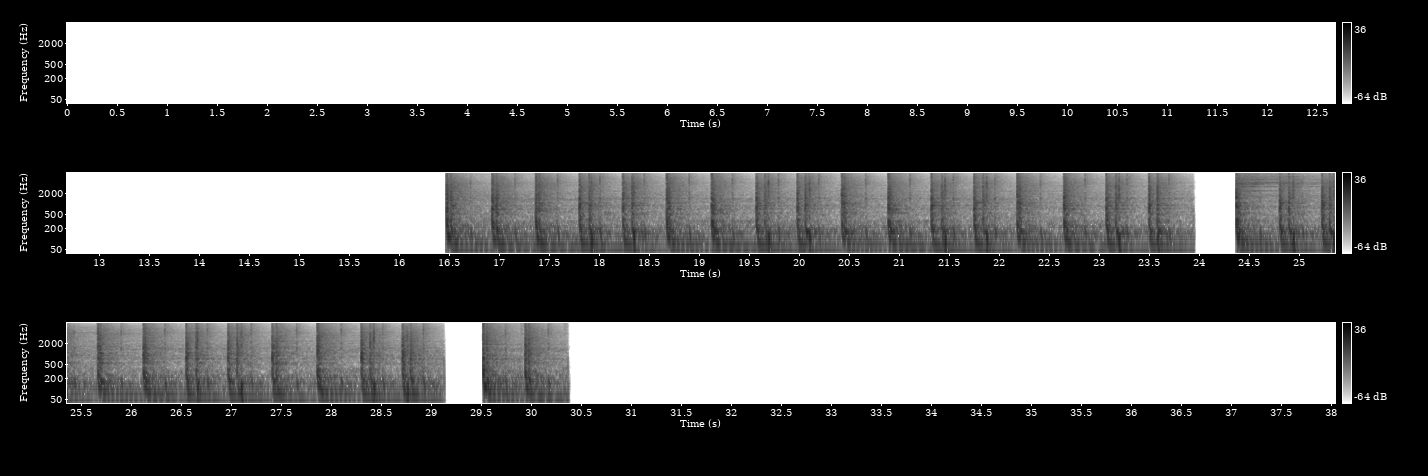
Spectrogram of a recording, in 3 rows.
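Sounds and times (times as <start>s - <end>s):
drums: 16.5s - 30.4s.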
